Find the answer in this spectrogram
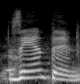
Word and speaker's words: xanthan: X-stan gum? I have no idea. Oh, I don't know how. Xanthan. Yeah, I think you're right.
